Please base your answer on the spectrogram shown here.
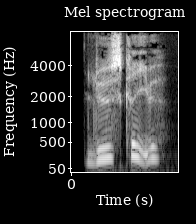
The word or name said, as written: lydskrive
